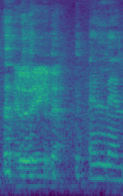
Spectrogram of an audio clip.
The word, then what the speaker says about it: Helena: I give her the Spanish pronunciation. Helena.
